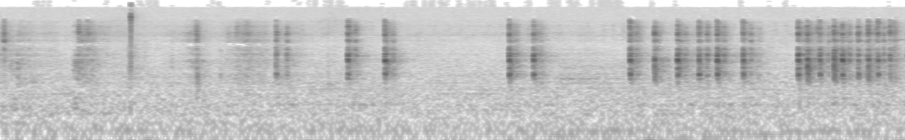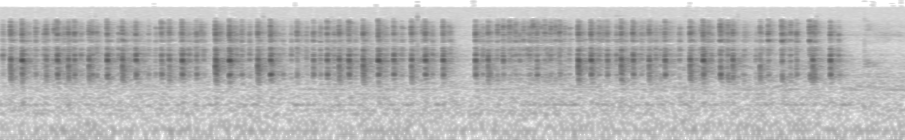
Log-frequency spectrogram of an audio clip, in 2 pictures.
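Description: Rapid typing on a computer keyboard, starting with scattered keystrokes and then building into a fast, continuous clatter of keys, clear with no voices.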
